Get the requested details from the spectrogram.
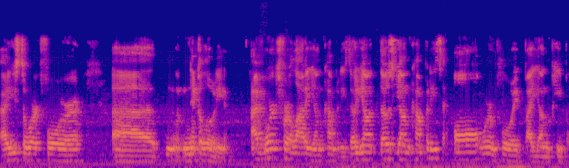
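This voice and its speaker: A man at a moderate pace and very even loudness, with audible room echo and noticeable background noise. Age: 30s. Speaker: video game streamer. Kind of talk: casual podcast interview chat.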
